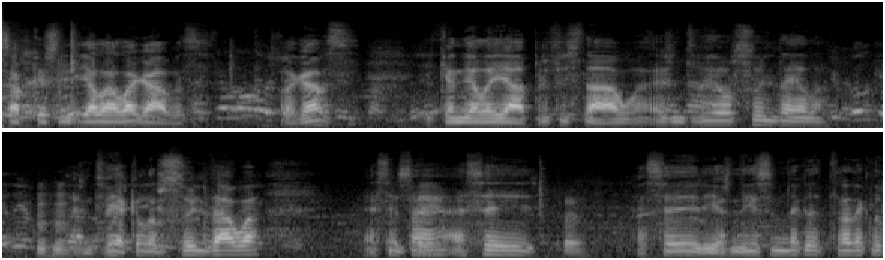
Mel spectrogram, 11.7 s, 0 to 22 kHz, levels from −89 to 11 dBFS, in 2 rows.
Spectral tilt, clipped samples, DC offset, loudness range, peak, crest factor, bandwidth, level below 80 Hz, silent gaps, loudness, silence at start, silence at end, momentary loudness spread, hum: -4.5 dB/octave; under 0.1%; under 0.1%; 6 LU; -12 dBFS; 18 dB; 11 kHz; -72 dBFS; none; -30 LUFS; 0 s; 0 s; 17 LU; none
